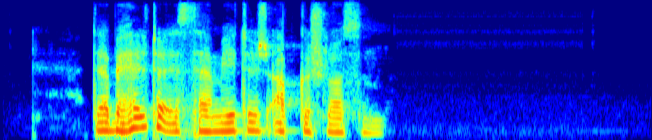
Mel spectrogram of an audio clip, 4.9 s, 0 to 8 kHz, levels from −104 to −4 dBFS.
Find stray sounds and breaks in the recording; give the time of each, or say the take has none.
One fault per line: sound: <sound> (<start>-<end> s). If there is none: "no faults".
no faults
